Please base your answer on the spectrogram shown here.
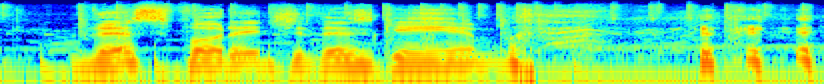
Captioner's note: laughs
